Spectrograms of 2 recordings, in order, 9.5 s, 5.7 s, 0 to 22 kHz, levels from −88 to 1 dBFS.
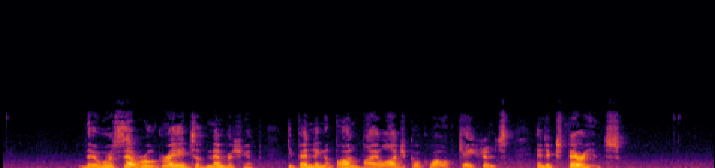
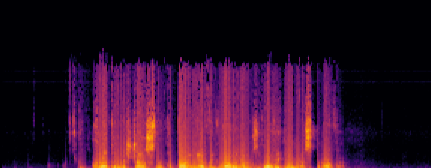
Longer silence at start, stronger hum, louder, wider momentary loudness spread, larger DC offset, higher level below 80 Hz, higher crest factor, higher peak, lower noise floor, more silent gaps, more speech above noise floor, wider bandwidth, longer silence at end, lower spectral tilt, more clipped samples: about the same, 1.05 s vs 1.05 s; neither; about the same, -20 LUFS vs -18 LUFS; first, 17 LU vs 9 LU; neither; second, -58 dBFS vs -30 dBFS; about the same, 20 dB vs 18 dB; about the same, -2 dBFS vs -2 dBFS; second, -55 dBFS vs -72 dBFS; neither; second, 35 dB vs 54 dB; second, 7.2 kHz vs 14.5 kHz; about the same, 1.3 s vs 1.2 s; first, -8 dB/octave vs -4.5 dB/octave; neither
